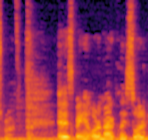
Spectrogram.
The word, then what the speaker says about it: Portsmouth: This database contains footage transferred from the existing homicide and serious crime tape archive at Portsmouth, not Portsmouth like some Americans would pronounce it. We're so smart. Portsmouth.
